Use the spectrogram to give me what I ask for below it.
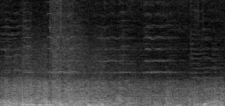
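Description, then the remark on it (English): A deep, continuous rumble of thunder from an incoming storm rolls steadily for a couple of seconds, loud and low-heavy, with no voices over it. “Oh dear, there must be a storm coming in.”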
